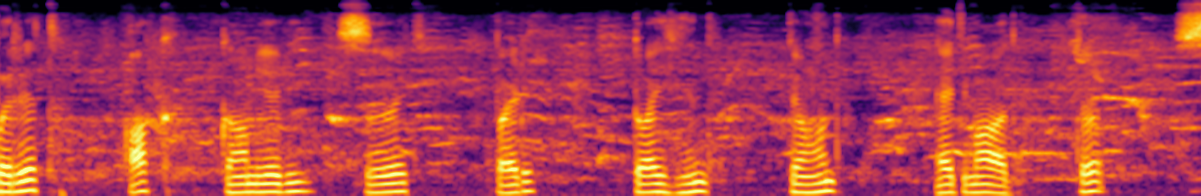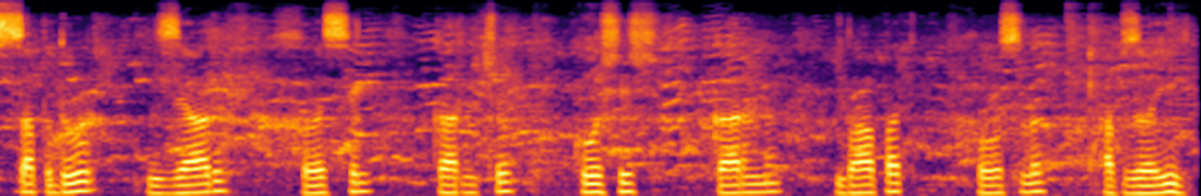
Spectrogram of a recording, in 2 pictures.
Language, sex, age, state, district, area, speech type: Kashmiri, male, 30-45, Jammu and Kashmir, Bandipora, rural, read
